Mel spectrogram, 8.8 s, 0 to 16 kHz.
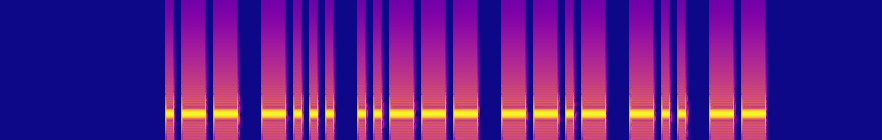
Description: Morse code, heard as a keyed tone, about 15 wpm, 700 Hz. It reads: WB2QDM
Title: USA Call Signs - 6 Characters - Repeated 3x - 15wpm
